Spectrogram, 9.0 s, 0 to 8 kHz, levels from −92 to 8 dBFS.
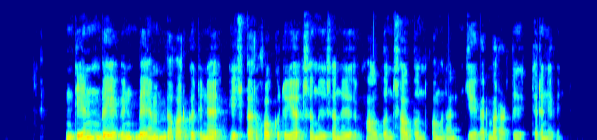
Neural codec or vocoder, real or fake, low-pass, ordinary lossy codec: none; real; 7.2 kHz; MP3, 48 kbps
